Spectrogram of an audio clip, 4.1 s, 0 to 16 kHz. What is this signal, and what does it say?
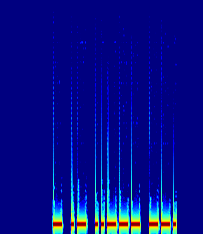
Morse code, heard as a keyed tone, about 20 wpm, 700 Hz. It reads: TA2G
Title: DXCC-100 Call Signs - 4 Characters - 20wpm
